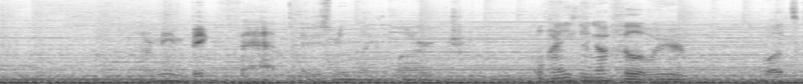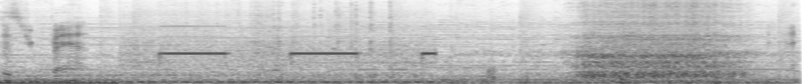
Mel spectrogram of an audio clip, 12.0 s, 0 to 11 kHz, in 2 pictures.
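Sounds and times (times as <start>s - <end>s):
backup alarm beeping: 7.2s - 9.4s.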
